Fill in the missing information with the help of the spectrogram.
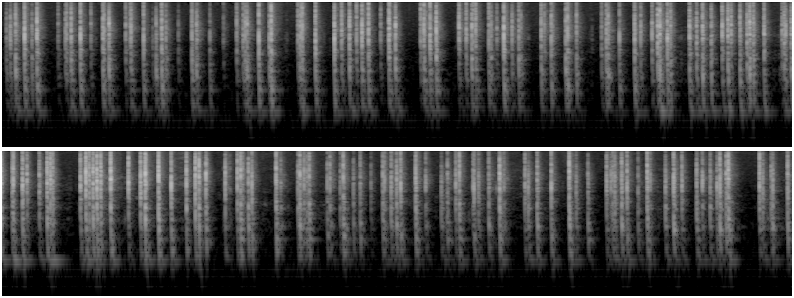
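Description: Long acrylic nails tap and scratch quickly across the walls and lid of a small, hollow, translucent green plastic storage box with a latch handle that appears empty. The result is a dense run of sharp, bright plastic clicks and scrapes that die away almost instantly, with a hollow mid-range ring and almost no low end.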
